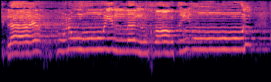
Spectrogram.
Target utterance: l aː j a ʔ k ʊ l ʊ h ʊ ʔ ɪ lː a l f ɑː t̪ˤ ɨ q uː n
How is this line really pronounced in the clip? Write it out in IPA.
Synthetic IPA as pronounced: l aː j a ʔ k ʊ l ʊ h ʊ ʔ ɪ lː a l x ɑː t̪ˤ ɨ ʔ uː n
